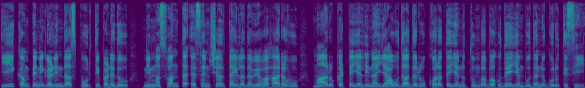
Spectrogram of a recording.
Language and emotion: Kannada, neutral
